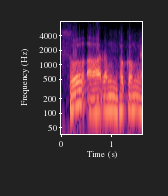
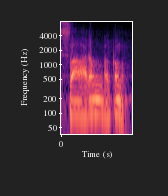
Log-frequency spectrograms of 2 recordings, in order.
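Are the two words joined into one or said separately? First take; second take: separate; joined. First: The two words are said separately, not merged. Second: The two words are merged into one word. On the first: The words are split only to show their meaning. The speaker calls it wrong. "स्व आरंभकम नहीं बोलना है" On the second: This is how the verse is recited. The speaker calls it right. "उच्चारण करते समय दोनों को जोड़ के बोलना है"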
